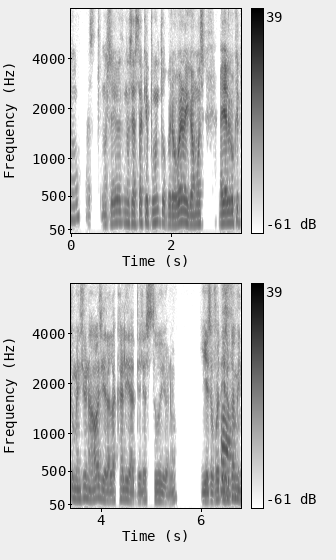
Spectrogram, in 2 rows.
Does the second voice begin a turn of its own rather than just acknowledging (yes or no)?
no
